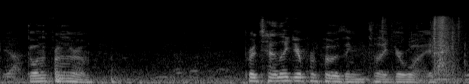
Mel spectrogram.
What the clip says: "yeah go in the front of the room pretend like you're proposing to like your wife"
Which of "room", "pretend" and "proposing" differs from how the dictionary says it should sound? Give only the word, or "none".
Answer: none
